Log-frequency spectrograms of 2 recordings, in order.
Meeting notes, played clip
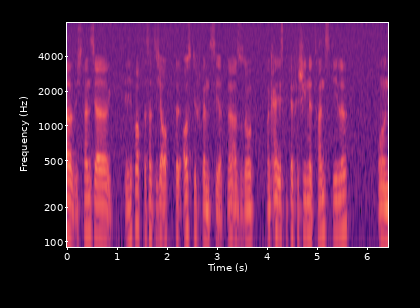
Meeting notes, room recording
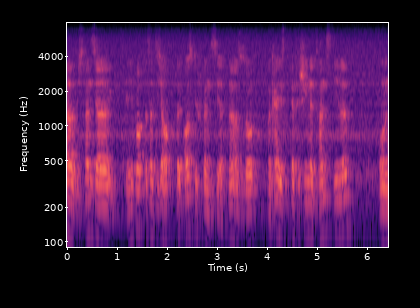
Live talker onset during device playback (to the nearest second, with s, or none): none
